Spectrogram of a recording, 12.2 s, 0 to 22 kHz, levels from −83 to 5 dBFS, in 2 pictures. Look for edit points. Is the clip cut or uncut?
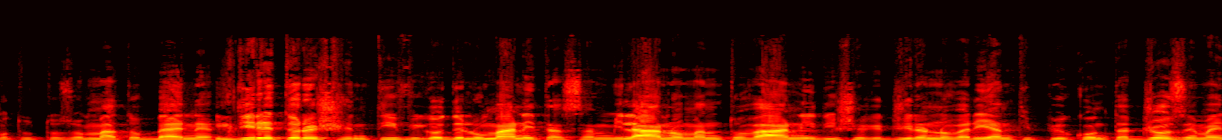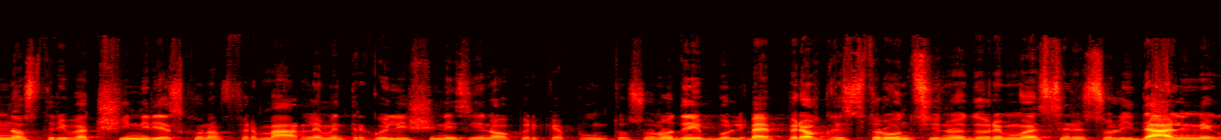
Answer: uncut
